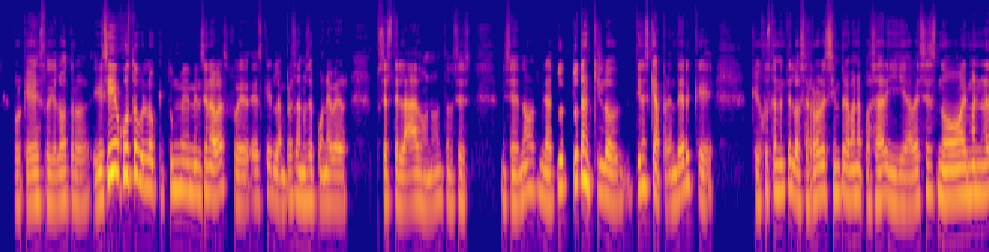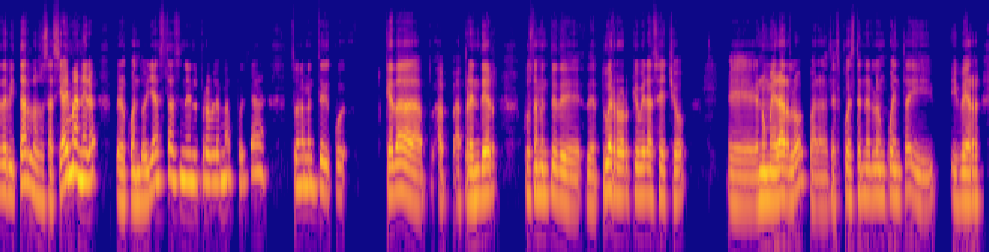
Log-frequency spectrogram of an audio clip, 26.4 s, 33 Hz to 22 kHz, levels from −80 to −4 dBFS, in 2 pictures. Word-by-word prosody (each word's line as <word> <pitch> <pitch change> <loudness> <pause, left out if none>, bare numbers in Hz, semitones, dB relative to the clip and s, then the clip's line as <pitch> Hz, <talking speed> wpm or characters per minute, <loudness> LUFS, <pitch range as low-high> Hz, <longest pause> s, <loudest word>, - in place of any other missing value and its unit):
porque 125 0 -4
eso 130 0 -4
y 125 - -3
el 125 - -5
otro". 130 -2 -4
Y 135 +3 0
sí, 260 +3 +9
justo 255 -4 +5
lo 180 -3 -1
que 150 - -14
tú 170 +4 -7
me 175 -1 -2
mencionabas 160 +2 0
fue 125 0 -4
Es 135 - -6
que 155 +2 -7
la 130 - -2
empresa 135 +3 -4
no 130 - -1
se 130 - -3
pone 125 -1 -4
a - - -2
ver, 120 -1 -2 0.3
pues, - - -12
este 130 +1 -1
lado, 120 0 +1
¿no? 120 +3 -6
Entonces, 125 -2 -8 0.4
me - - -11
dice: 125 -1 -4
"No, 165 +5 -3
mira, 135 -6 -1
tú 180 +5 0
tú 200 +2 +3
tranquilo, 160 - +2 0.2
tienes 185 +2 -1
que 185 - +2
aprender 150 +11 -1
que 130 -5 -6 0.5
que 125 - -7
justamente 160 +5 -3
los 135 -3 -1
errores 145 +5 0
siempre 155 -1 -3
van 145 +1 -1
a 145 - -3
pasar 135 +3 -1
y, 125 -3 -4
a 120 - -4
veces, 155 +5 -4
no 140 -1 +3
hay 150 - +3
manera 155 +1 0
de 165 - +3
evitarlos. 165 +3 +2
O - - -6
sea, 130 -1 -2
sí 180 - -2
hay - - +8
manera, 255 -1 +7 0.2
pero 125 -3 -1
cuando 130 0 0
ya 190 - +1
estás 220 +1 -2
en 225 - +3
el 210 -1 +1
problema, 215 +1 -1
pues, 210 -1 -9
ya, 265 -2 -4 0.3
solamente 185 -3 -2
cue 155 -1 -8 0.5
queda 155 -6 +4
ap-aprender 145 +4 +2 0.3
justamente 150 0 -1
de 120 -4 -1
de 125 -2 -4
tu 160 +8 +1
error 150 -2 +2
que 155 - -2
hubieras 150 -1 0
hecho, 140 0 -4 0.5
enumerarlo 130 +1 +3
para 115 0 -7
después 135 +5 -5
tenerlo 145 0 -3
en 145 -1 -3
cuenta, 150 +2 -2
y 125 -3 -6 0.2
y 135 - -7
ver 130 +1 +1
145 Hz, 205 wpm, -22 LUFS, 130-165 Hz, 0.5 s, sí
